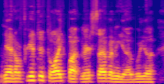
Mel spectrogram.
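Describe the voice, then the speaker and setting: A man's voice: medium pitch, racing. A man hosting a casual livestream, chatting with viewers and ranting with heavy profanity. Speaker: livestream host.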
